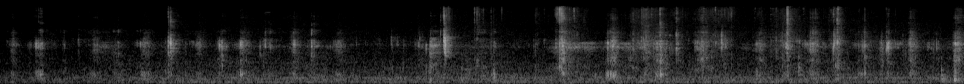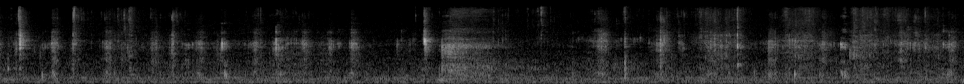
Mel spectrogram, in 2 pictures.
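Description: Close-up chewing of a crunchy raw salad of shredded cabbage and kale, a run of short crisp crunches, with a fork picking through the salad in a glass baking dish. One sharper click comes about fourteen seconds in, followed by a brief rustle.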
